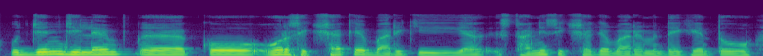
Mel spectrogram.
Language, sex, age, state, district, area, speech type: Hindi, male, 30-45, Madhya Pradesh, Ujjain, urban, spontaneous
